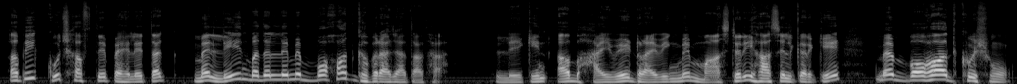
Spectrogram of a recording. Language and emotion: Hindi, happy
